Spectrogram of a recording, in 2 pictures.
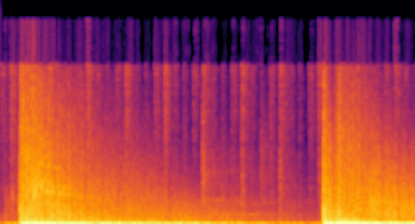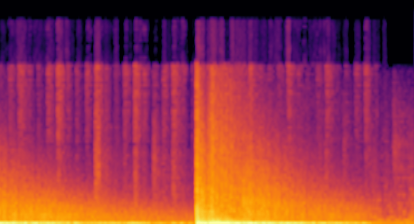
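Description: Three heavy, booming blasts from explosives planted in a tunnel in Rafah, each one a sudden loud crack that rolls into a long rumbling decay, spaced about three seconds apart with no voices.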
